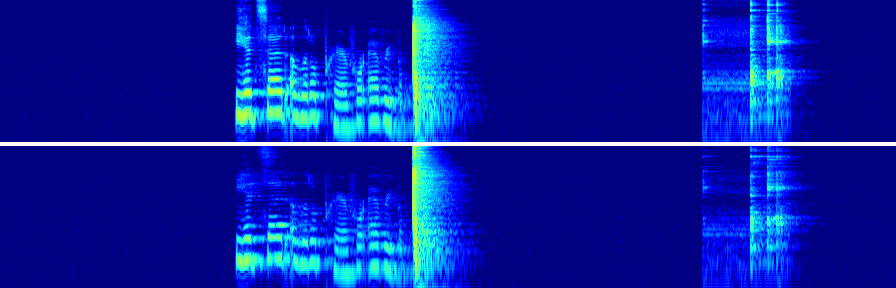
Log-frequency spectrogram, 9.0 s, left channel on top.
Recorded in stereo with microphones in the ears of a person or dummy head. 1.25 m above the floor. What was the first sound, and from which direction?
A woman speaking, 85° left.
